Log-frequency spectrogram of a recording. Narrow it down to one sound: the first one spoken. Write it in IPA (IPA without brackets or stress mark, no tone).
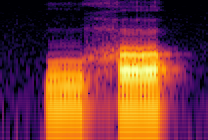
u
